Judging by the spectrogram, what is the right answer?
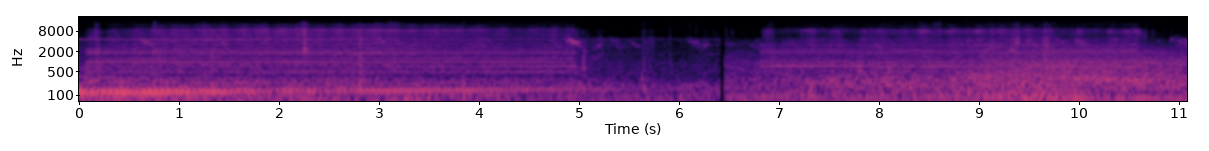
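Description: Small electric drive motor and metal gears of a WPL B-16 RC 6x6 truck whining steadily as it rolls over paving stones. The whine fades about five seconds in, then comes back at a different pitch after a cut.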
